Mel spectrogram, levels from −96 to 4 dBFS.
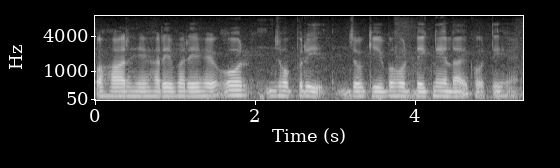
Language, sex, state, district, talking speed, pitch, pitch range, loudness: Hindi, male, Arunachal Pradesh, Lower Dibang Valley, 155 wpm, 120 Hz, 120-125 Hz, -19 LUFS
